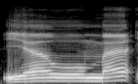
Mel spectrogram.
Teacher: huruf wau yang sebelumnya ada fathah ini namanya layin atau lemas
